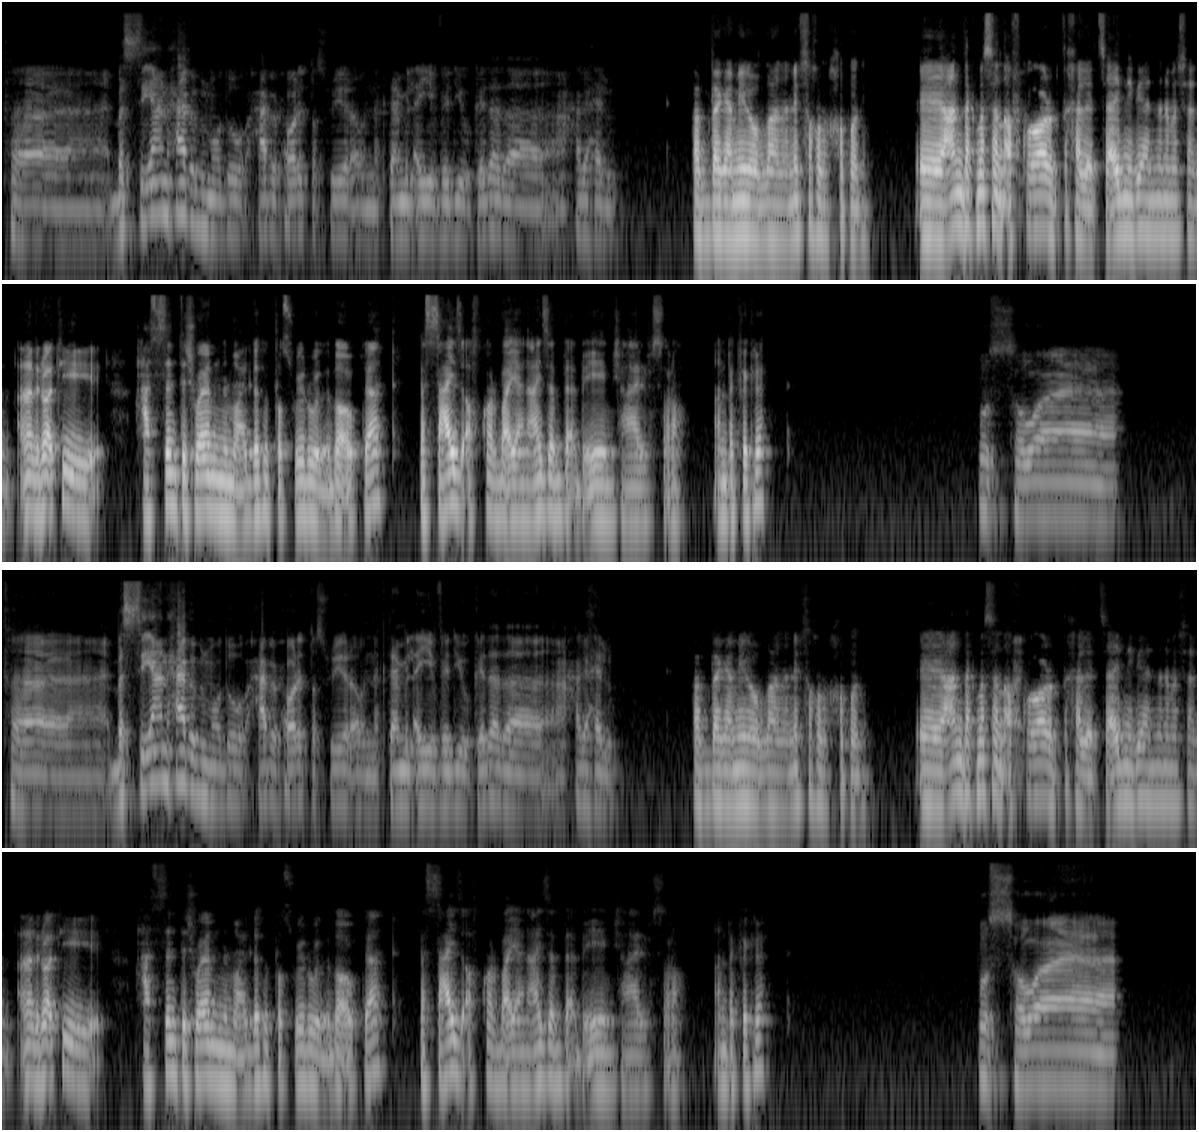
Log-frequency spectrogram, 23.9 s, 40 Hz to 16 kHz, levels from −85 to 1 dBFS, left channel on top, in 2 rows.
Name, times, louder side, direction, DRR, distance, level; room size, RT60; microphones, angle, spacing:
voice 1, 0.0-6.2 10.1-10.2 21.7-23.1, right 3 dB, 55° right, 0.7 m, -36 dB
voice 2, 6.9-8.7 9.1-13.0 13.3-15.8 16.1-18.7 19.1-19.6, left 7 dB, 90° left, 0.3 m, -26 dB
7.3 x 2.7 x 2.6 m
head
